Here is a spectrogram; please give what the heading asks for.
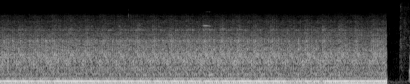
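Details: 2005 single cab 6.0 diesel truck with a cylinder 8 contribution fault: deep idle with a lumpy, uneven beat as one cylinder drops out. Low compression suspected, rings possibly broken or stuck from years of sitting, before a compression test.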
